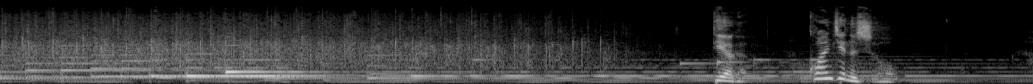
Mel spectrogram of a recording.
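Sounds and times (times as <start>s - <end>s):
audience clapping: 0.0s - 7.2s
sustained keyboard chords: 0.0s - 10.3s
speech: 7.2s - 9.1s.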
